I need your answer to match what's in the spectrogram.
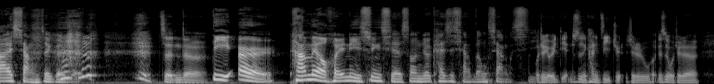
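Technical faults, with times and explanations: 2.99–3.03 s, microphone overload: For about 40 ms the loudest peaks of the speech are flattened. They push roughly 2 dB past the converter's limit. A small share of samples is cut off at the converter's limit. This adds a short, harsh crackle to that syllable. The likely cause is an input volume set too high for the microphone. The fault ends as the level drops just after it.
3.03 s and 4.06 s, microphone volume stepped down: The level falls suddenly twice. The first drop is about 4 dB and follows straight after the distorted peak. The second is about 3 dB, a second later. The speech and the background fall together, so this is a change in input gain, not in the talker. The likely cause is call software reacting to the clipping by lowering the device volume in steps.
5.31 s to the end, time-stretched section: From here the speech runs about 1.63 times faster. 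The pitch does not rise with it. The pace changes abruptly at 5.31 s. The sound turns rushed. Short pieces of the waveform are dropped to shorten the audio while keeping its pitch. The likely cause is software squeezing this part to fit a set length.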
